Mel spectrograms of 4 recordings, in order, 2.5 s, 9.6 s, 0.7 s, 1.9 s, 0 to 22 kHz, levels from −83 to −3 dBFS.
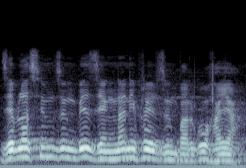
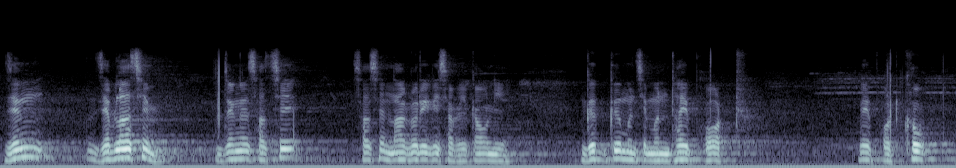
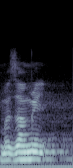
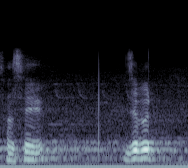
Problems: constant background noise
